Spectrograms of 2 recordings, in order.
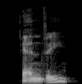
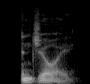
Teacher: practice stressing and reducing the letter E in some common words the first word has a stressed first syllable and the E sounds like e and the second word has an unstressed first syllable with the E sounding like uh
